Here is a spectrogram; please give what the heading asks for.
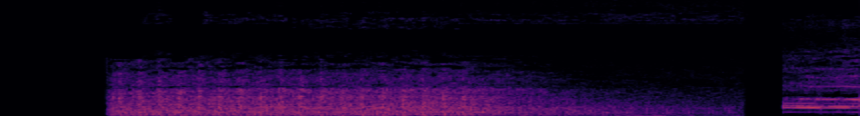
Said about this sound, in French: Euh, mais on entend une, longue rafale de Kalachnikov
